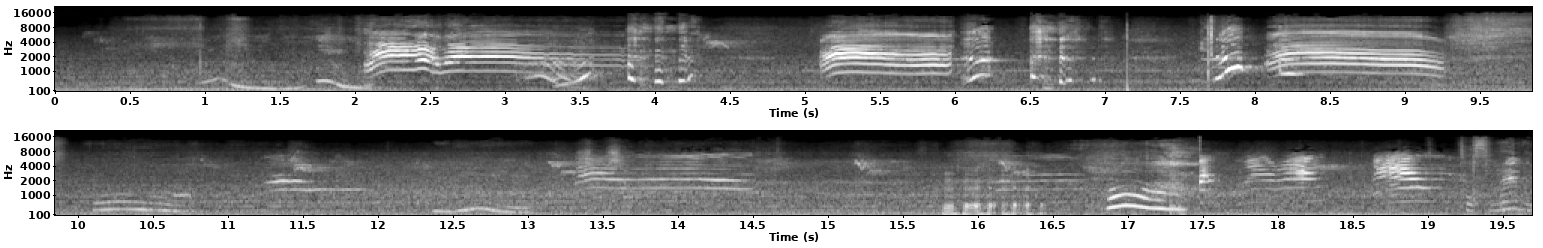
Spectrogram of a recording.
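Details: Kittens rescued into a small shelter in Morocco, one slapping a hand in play; a rapid run of loud, strained, wavering meows, some caterwaul-like, with softer chirps and short calls later over steady hum.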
